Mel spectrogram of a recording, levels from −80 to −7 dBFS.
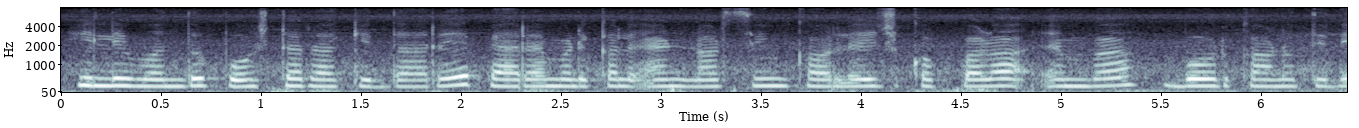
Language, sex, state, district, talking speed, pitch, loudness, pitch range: Kannada, female, Karnataka, Koppal, 110 wpm, 240 Hz, -16 LUFS, 235-250 Hz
